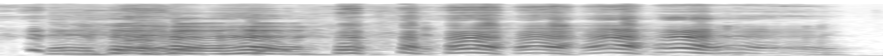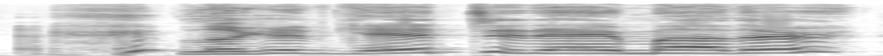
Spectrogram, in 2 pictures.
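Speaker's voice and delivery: loud, high mock come-on; hammed-up guy hitting on women; catcalling guy.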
